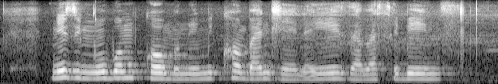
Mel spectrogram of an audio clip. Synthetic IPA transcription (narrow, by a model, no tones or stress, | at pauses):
neziŋ͡ǃuɓom̩ɡ̥ʱɔmɔnwemikʰɔmbʱand͡ɮʱɛla̰jɛzaɓasɛɓeːnd͡zʱi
